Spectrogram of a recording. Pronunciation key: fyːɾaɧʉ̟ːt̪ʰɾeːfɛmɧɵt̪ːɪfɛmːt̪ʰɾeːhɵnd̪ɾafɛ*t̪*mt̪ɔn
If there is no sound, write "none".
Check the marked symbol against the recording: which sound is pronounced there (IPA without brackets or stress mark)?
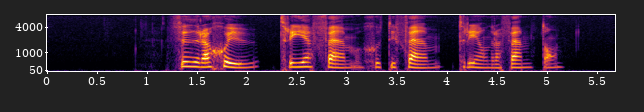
none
